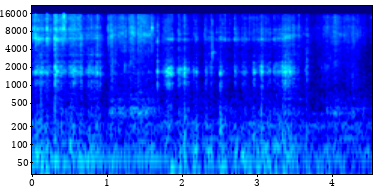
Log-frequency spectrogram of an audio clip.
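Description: A solid yellow oval bar of soap held in the hand is scraped by a metal blade into crumbly shavings. A steady run of dry, crackly scraping and crumbling fills the clip, with bright streaks over a low rumble.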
